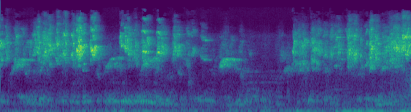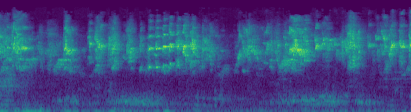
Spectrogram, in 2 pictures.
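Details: Lovebird in rapid high squeaky chatter delivered in several bursts separated by short quiet gaps.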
